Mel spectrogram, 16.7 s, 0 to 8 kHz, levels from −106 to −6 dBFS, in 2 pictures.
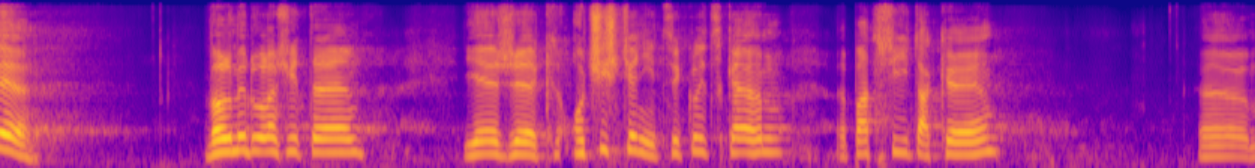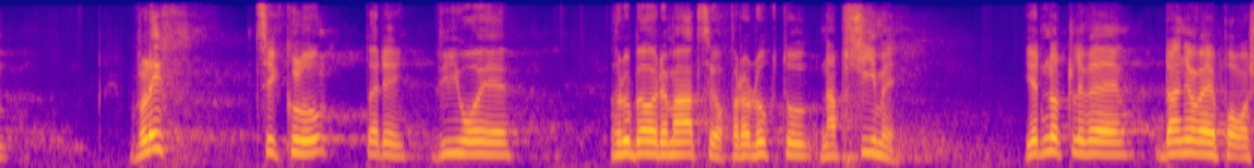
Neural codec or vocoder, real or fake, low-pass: codec, 16 kHz, 4 kbps, X-Codec, HuBERT features, trained on LibriSpeech; fake; 7.2 kHz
